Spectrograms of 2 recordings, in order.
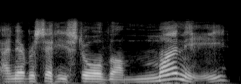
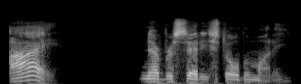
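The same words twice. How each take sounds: First: The word "money" carries the main stress. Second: The word "I" carries the main stress. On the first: He stole something else. "he stole something else" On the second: Someone else said it. "that would imply that I didn't say it. Maybe Marie said it or someone else said it"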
